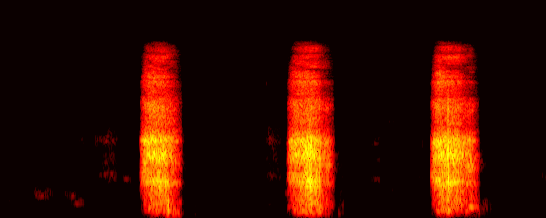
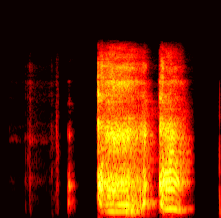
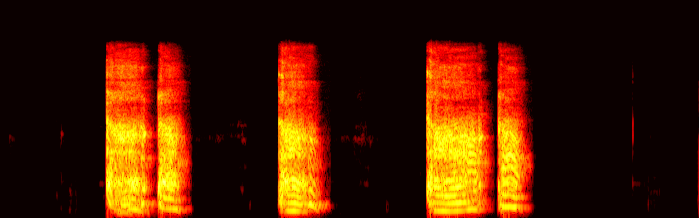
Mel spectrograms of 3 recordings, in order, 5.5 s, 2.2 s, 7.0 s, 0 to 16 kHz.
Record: {"exhalation_length": "5.5 s", "exhalation_amplitude": 25730, "exhalation_signal_mean_std_ratio": 0.35, "cough_length": "2.2 s", "cough_amplitude": 30321, "cough_signal_mean_std_ratio": 0.49, "three_cough_length": "7.0 s", "three_cough_amplitude": 32544, "three_cough_signal_mean_std_ratio": 0.42, "survey_phase": "beta (2021-08-13 to 2022-03-07)", "age": "45-64", "gender": "Female", "wearing_mask": "No", "symptom_cough_any": true, "symptom_runny_or_blocked_nose": true, "smoker_status": "Current smoker (1 to 10 cigarettes per day)", "respiratory_condition_asthma": false, "respiratory_condition_other": false, "recruitment_source": "Test and Trace", "submission_delay": "1 day", "covid_test_result": "Positive", "covid_test_method": "RT-qPCR", "covid_ct_value": 23.7, "covid_ct_gene": "ORF1ab gene", "covid_ct_mean": 24.3, "covid_viral_load": "11000 copies/ml", "covid_viral_load_category": "Low viral load (10K-1M copies/ml)"}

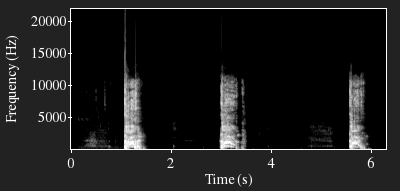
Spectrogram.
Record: {"three_cough_length": "6.3 s", "three_cough_amplitude": 32768, "three_cough_signal_mean_std_ratio": 0.29, "survey_phase": "beta (2021-08-13 to 2022-03-07)", "age": "45-64", "gender": "Male", "wearing_mask": "No", "symptom_cough_any": true, "symptom_runny_or_blocked_nose": true, "symptom_fever_high_temperature": true, "smoker_status": "Never smoked", "respiratory_condition_asthma": false, "respiratory_condition_other": false, "recruitment_source": "Test and Trace", "submission_delay": "2 days", "covid_test_result": "Positive", "covid_test_method": "RT-qPCR", "covid_ct_value": 30.4, "covid_ct_gene": "N gene"}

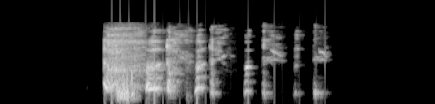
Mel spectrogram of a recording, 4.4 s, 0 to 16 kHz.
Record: {"cough_length": "4.4 s", "cough_amplitude": 31501, "cough_signal_mean_std_ratio": 0.39, "survey_phase": "beta (2021-08-13 to 2022-03-07)", "age": "45-64", "gender": "Female", "wearing_mask": "No", "symptom_cough_any": true, "symptom_shortness_of_breath": true, "symptom_sore_throat": true, "symptom_fatigue": true, "symptom_onset": "3 days", "smoker_status": "Ex-smoker", "respiratory_condition_asthma": false, "respiratory_condition_other": false, "recruitment_source": "Test and Trace", "submission_delay": "2 days", "covid_test_result": "Positive", "covid_test_method": "ePCR"}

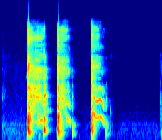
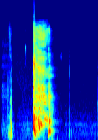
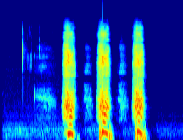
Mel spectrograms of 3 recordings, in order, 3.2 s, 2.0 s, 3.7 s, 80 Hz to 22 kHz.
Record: {"three_cough_length": "3.2 s", "three_cough_amplitude": 32767, "three_cough_signal_mean_std_ratio": 0.35, "cough_length": "2.0 s", "cough_amplitude": 32767, "cough_signal_mean_std_ratio": 0.29, "exhalation_length": "3.7 s", "exhalation_amplitude": 30962, "exhalation_signal_mean_std_ratio": 0.35, "survey_phase": "beta (2021-08-13 to 2022-03-07)", "age": "18-44", "gender": "Female", "wearing_mask": "No", "symptom_none": true, "smoker_status": "Never smoked", "respiratory_condition_asthma": false, "respiratory_condition_other": false, "recruitment_source": "REACT", "submission_delay": "1 day", "covid_test_result": "Negative", "covid_test_method": "RT-qPCR", "influenza_a_test_result": "Negative", "influenza_b_test_result": "Negative"}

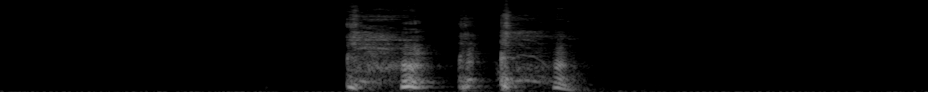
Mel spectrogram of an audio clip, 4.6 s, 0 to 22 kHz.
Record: {"cough_length": "4.6 s", "cough_amplitude": 2157, "cough_signal_mean_std_ratio": 0.28, "survey_phase": "alpha (2021-03-01 to 2021-08-12)", "age": "65+", "gender": "Male", "wearing_mask": "No", "symptom_none": true, "smoker_status": "Never smoked", "respiratory_condition_asthma": false, "respiratory_condition_other": false, "recruitment_source": "REACT", "submission_delay": "2 days", "covid_test_result": "Negative", "covid_test_method": "RT-qPCR"}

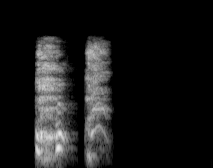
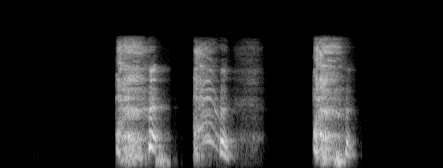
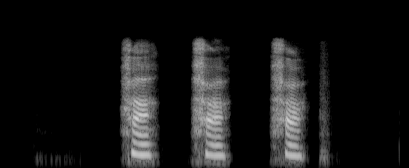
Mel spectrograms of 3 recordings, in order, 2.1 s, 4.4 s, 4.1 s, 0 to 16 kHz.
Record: {"cough_length": "2.1 s", "cough_amplitude": 16053, "cough_signal_mean_std_ratio": 0.36, "three_cough_length": "4.4 s", "three_cough_amplitude": 21797, "three_cough_signal_mean_std_ratio": 0.39, "exhalation_length": "4.1 s", "exhalation_amplitude": 9757, "exhalation_signal_mean_std_ratio": 0.35, "survey_phase": "beta (2021-08-13 to 2022-03-07)", "age": "45-64", "gender": "Female", "wearing_mask": "No", "symptom_cough_any": true, "symptom_new_continuous_cough": true, "symptom_runny_or_blocked_nose": true, "symptom_sore_throat": true, "symptom_onset": "3 days", "smoker_status": "Ex-smoker", "respiratory_condition_asthma": false, "respiratory_condition_other": false, "recruitment_source": "Test and Trace", "submission_delay": "2 days", "covid_test_result": "Positive", "covid_test_method": "RT-qPCR", "covid_ct_value": 24.8, "covid_ct_gene": "ORF1ab gene", "covid_ct_mean": 25.3, "covid_viral_load": "5100 copies/ml", "covid_viral_load_category": "Minimal viral load (< 10K copies/ml)"}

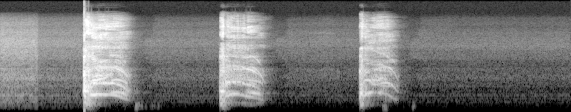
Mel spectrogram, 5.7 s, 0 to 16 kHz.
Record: {"three_cough_length": "5.7 s", "three_cough_amplitude": 32768, "three_cough_signal_mean_std_ratio": 0.29, "survey_phase": "alpha (2021-03-01 to 2021-08-12)", "age": "18-44", "gender": "Male", "wearing_mask": "No", "symptom_cough_any": true, "symptom_fatigue": true, "symptom_change_to_sense_of_smell_or_taste": true, "symptom_loss_of_taste": true, "symptom_onset": "3 days", "smoker_status": "Never smoked", "respiratory_condition_asthma": false, "respiratory_condition_other": false, "recruitment_source": "Test and Trace", "submission_delay": "1 day", "covid_test_result": "Positive", "covid_test_method": "RT-qPCR", "covid_ct_value": 22.8, "covid_ct_gene": "ORF1ab gene"}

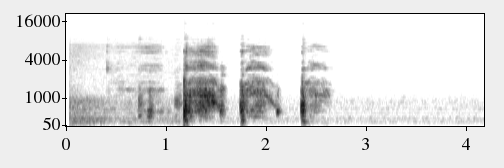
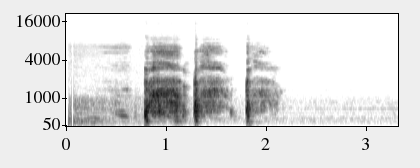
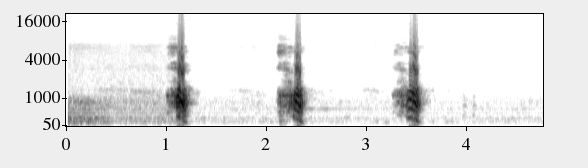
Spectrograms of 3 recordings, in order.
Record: {"three_cough_length": "4.2 s", "three_cough_amplitude": 32768, "three_cough_signal_mean_std_ratio": 0.32, "cough_length": "3.3 s", "cough_amplitude": 32768, "cough_signal_mean_std_ratio": 0.37, "exhalation_length": "4.8 s", "exhalation_amplitude": 32768, "exhalation_signal_mean_std_ratio": 0.26, "survey_phase": "beta (2021-08-13 to 2022-03-07)", "age": "65+", "gender": "Male", "wearing_mask": "No", "symptom_cough_any": true, "symptom_runny_or_blocked_nose": true, "smoker_status": "Never smoked", "respiratory_condition_asthma": false, "respiratory_condition_other": false, "recruitment_source": "REACT", "submission_delay": "3 days", "covid_test_result": "Negative", "covid_test_method": "RT-qPCR"}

